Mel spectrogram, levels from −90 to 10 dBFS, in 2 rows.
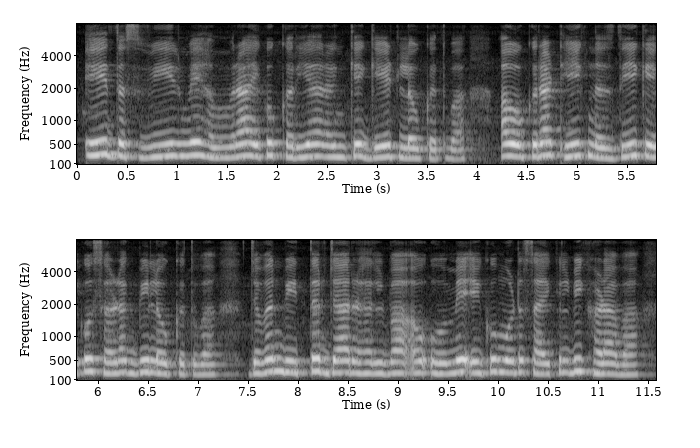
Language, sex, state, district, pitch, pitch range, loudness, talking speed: Bhojpuri, female, Bihar, Gopalganj, 240 Hz, 220-255 Hz, -15 LUFS, 170 wpm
